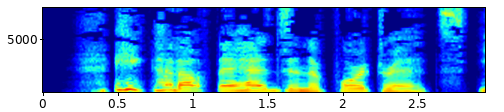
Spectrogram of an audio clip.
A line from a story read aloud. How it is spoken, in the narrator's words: Ima laughed, in disbelief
